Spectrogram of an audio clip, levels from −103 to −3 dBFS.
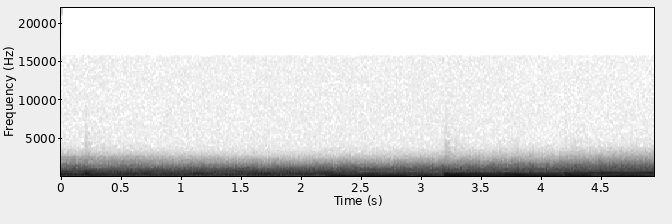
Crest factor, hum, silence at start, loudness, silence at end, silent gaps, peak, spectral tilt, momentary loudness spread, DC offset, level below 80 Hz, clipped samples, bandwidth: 14 dB; none; 0 s; -19 LUFS; 0 s; none; -4 dBFS; -14 dB/octave; 7 LU; under 0.1%; -48 dBFS; under 0.1%; 2.4 kHz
